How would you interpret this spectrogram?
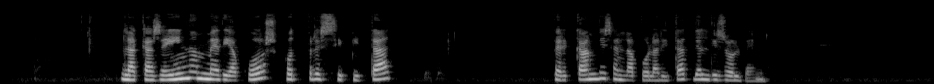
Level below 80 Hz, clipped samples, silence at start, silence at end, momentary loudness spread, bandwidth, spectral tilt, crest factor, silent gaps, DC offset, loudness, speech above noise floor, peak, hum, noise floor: -78 dBFS; under 0.1%; 1.2 s; 1.7 s; 13 LU; 11.5 kHz; -4 dB/octave; 22 dB; none; under 0.1%; -24 LUFS; 49 dB; -6 dBFS; none; -72 dBFS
